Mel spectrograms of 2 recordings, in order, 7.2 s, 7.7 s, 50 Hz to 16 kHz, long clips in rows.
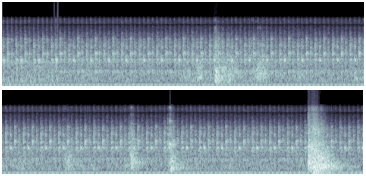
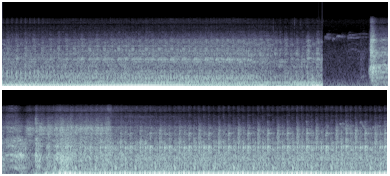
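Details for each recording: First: Land Rover Discovery 1 diesel, neglected and started after standing: steady, even diesel clatter at idle with no misses or hunting, a few handling knocks; healthy idle. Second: Land Rover Discovery 1 diesel, neglected and standing outdoors, in neutral after glow-plug preheat: cranks, catches, drops out briefly, then clatters into uneven idle; hard start after long storage, dog barking nearby.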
